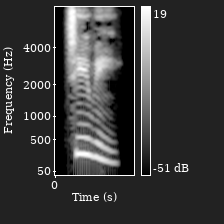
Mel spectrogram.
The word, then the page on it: ಚಿವಿ: civi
